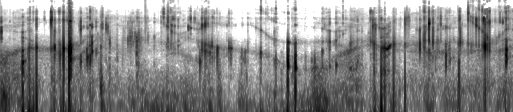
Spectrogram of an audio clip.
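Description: Wet, soft chewing of tender, juicy cured meat, with many irregular bites and squelchy mouth sounds at a quiet level, with no talking.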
